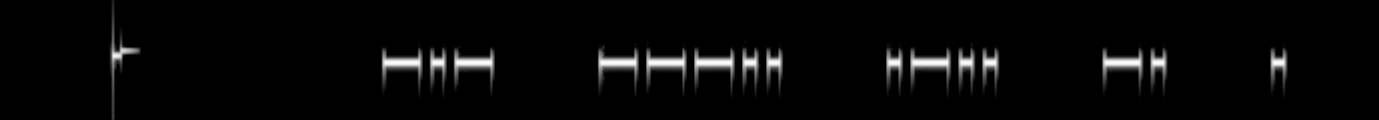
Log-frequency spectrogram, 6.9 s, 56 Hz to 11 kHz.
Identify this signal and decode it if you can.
Morse code, heard as a keyed tone, about 20 wpm, spaced as for 11 wpm, 700 Hz. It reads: K8LNE
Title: USA Call Signs - 5 Characters - 3x Character Spacing - 20wpm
